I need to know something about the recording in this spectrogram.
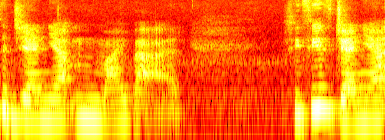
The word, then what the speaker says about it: Genya: Her name is pronounced Genya.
